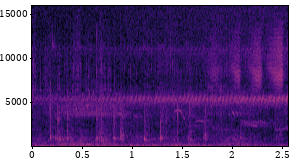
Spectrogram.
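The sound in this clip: Hooves clop in a steady, brisk rhythm as a horse pulls a wagon away at the start of a journey. Many even hoof beats sound alone, with no voices.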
